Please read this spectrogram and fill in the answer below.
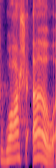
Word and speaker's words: Washoe: motion and the affidavit Washoe is pronounced wash oh okay thank you it's spelled shoe it's like washu s-h-o-e English is such a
